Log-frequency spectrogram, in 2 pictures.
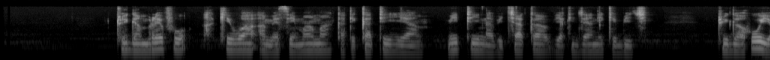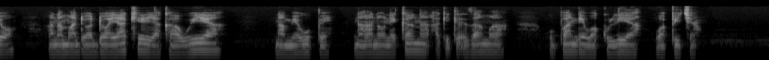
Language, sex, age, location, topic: Swahili, male, 25-35, Nairobi, government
